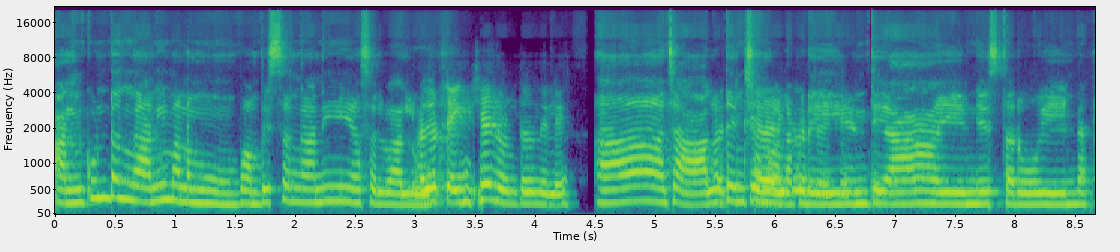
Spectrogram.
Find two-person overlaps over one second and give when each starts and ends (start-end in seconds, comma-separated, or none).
none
